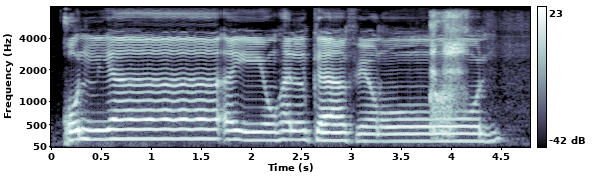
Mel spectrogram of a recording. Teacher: जी काफ पुर होगा, चूँकि हरूफ मुस्तालिया में से।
